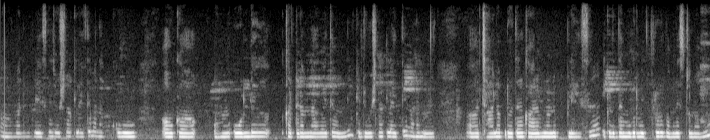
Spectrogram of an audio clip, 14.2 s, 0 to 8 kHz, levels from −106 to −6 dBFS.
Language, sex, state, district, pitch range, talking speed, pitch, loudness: Telugu, female, Telangana, Nalgonda, 205-220 Hz, 100 wpm, 210 Hz, -17 LUFS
